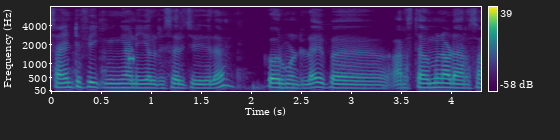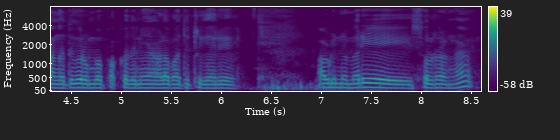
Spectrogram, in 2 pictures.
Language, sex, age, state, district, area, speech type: Tamil, male, 30-45, Tamil Nadu, Tiruchirappalli, rural, spontaneous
